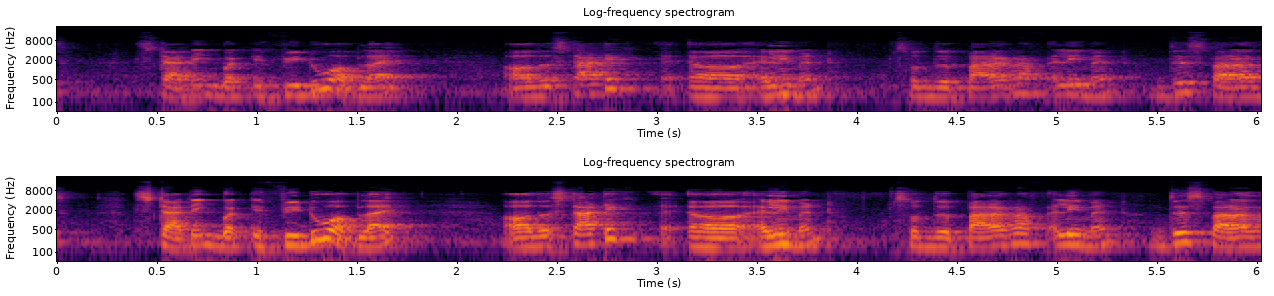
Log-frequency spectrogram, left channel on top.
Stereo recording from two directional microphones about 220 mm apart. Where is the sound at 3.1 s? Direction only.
40° right (ahead or behind).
